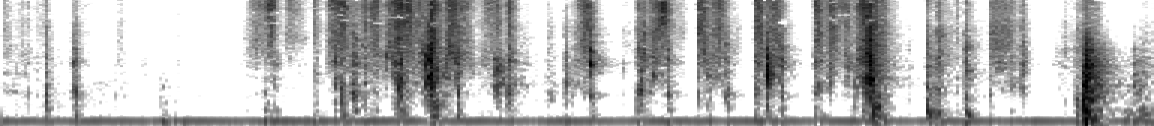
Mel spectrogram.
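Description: A deck of tarot cards being shuffled by hand: a rapid run of papery clicks and rustles, ending with a sharper tap of the cards near the end.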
